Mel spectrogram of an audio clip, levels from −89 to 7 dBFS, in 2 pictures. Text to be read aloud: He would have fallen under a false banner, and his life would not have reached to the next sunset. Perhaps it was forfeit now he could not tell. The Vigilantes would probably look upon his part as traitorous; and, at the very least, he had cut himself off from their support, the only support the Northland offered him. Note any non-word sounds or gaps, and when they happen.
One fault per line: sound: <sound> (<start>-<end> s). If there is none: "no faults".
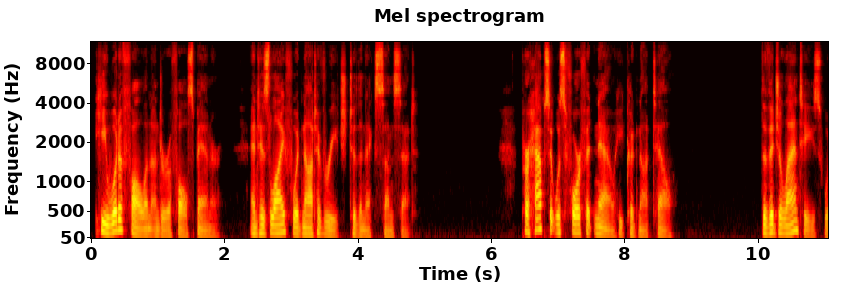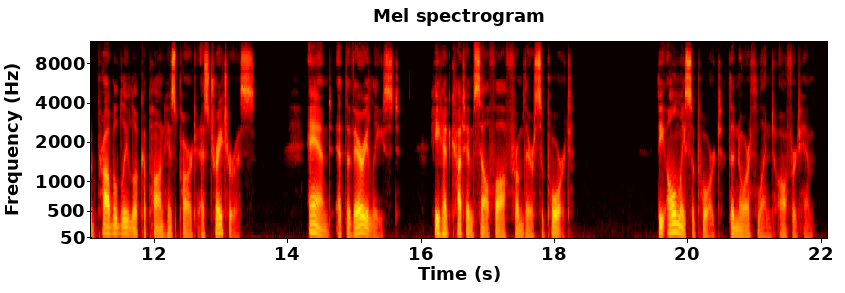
no faults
